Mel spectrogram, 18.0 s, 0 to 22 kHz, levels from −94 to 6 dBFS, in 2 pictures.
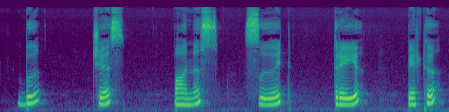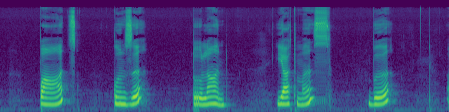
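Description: Repeated frames stutter the speech four times. At 4.24 to 4.31 s a 64 ms block plays twice. At 11.37 to 11.39 s a 21 ms block repeats once. At 12.88 to 12.97 s a 43 ms block plays three times in a row, and at 15.36 to 15.49 s a 43 ms block plays four times. Each repeat re-decodes the same compressed frames, so a short slice of sound returns, stretching the audio by up to 128 ms.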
